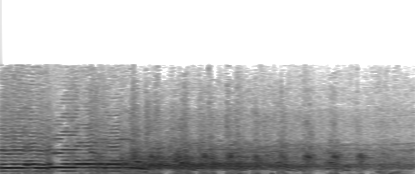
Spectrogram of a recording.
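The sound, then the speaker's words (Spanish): A crowd breaks into loud, sustained applause, dense clapping that holds steady for several seconds, with a brief tonal cheer or voice at the very start. “Quiero un fuerte aplauso para los chilenos.”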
